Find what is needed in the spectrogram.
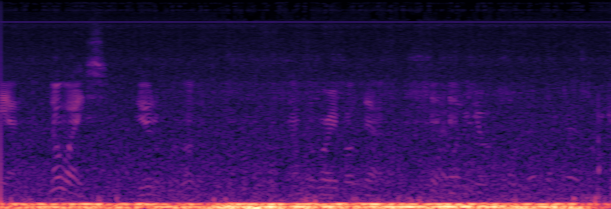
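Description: Wind buffeting a camera microphone on an open chairlift: a steady low rumble that drops away near the end.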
